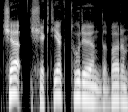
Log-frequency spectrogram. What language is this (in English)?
Lithuanian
